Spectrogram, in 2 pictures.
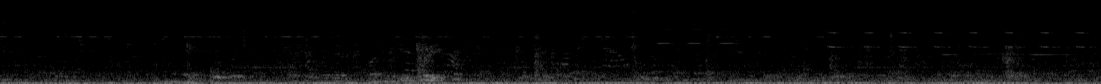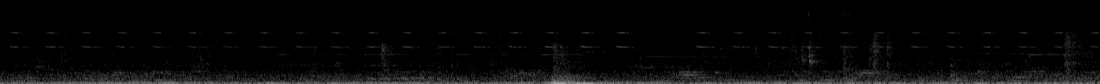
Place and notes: Guangming Rd., Beitou - In the bank
In the bank, Binaural recording, Zoom H6+ Soundman OKM II
Taipei City, Taiwan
